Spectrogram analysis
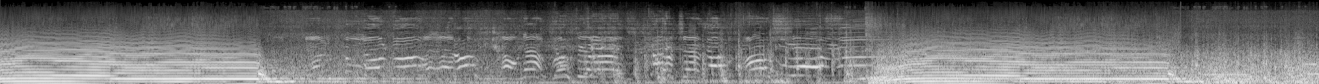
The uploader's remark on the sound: Live from the Silver Strand! A large ship nearly crashes into the hosts. A live radio broadcast from the Silver Strand in the cold of an Irish summer.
